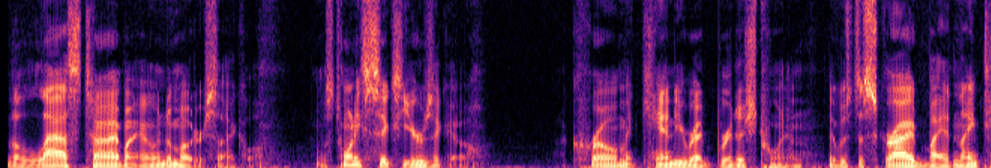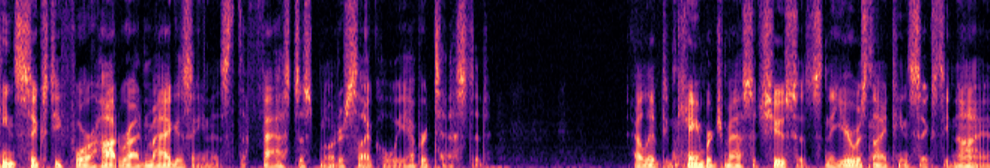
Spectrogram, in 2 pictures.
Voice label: Non-Fiction, First Person Memoir

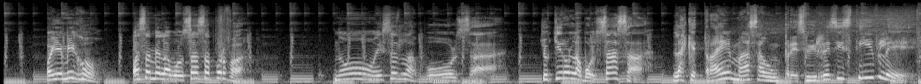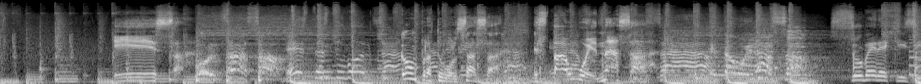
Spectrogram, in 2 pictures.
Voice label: Commercial Spanish Guatemala; Lay's

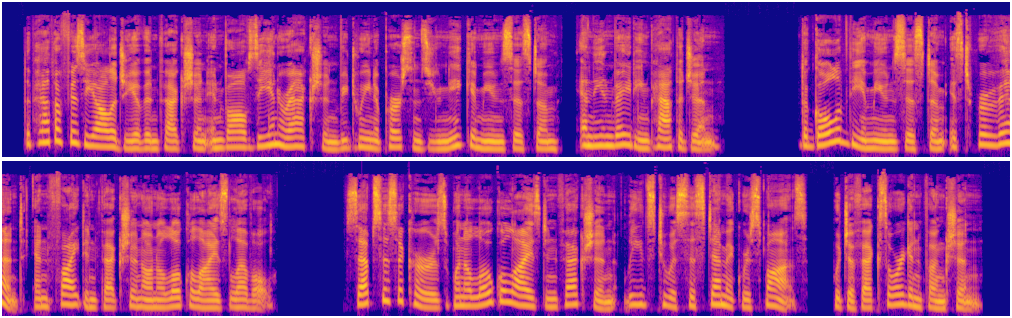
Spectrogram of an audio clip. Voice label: Medical explainer

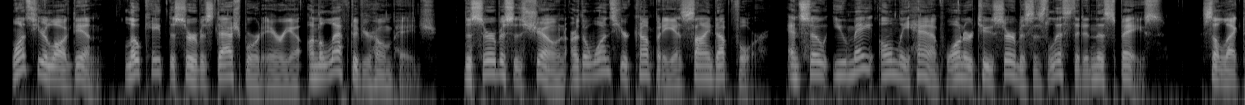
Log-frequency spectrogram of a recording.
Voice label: eLearning Computer UI Training

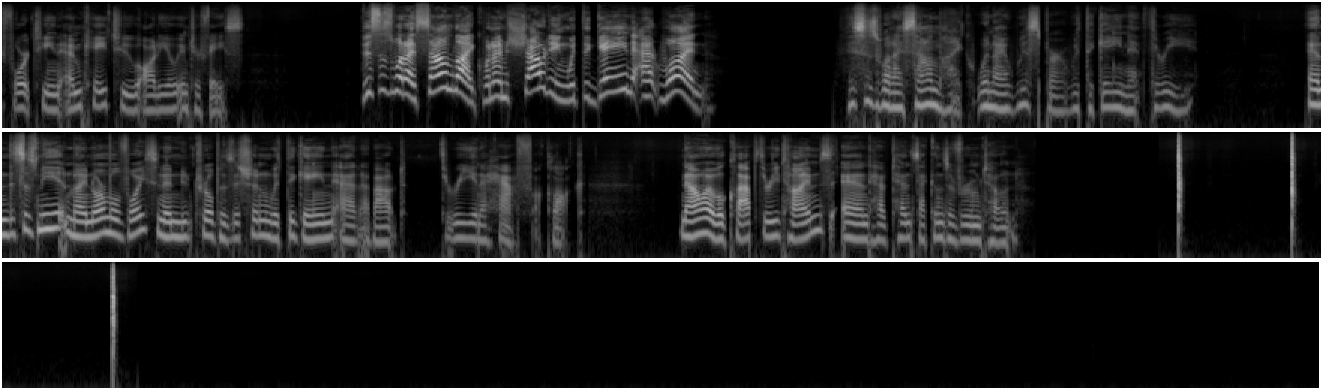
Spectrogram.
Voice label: STUDIO SAMPLE

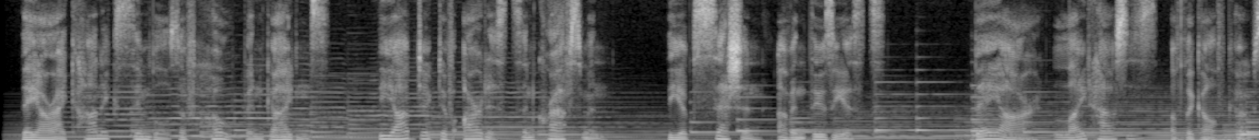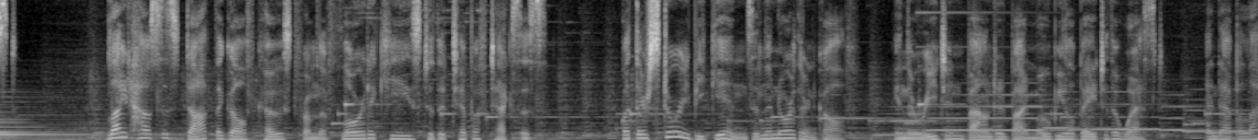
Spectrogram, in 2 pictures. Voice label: Documentary

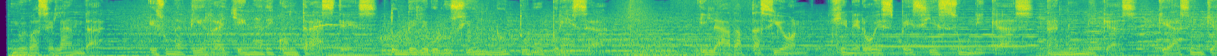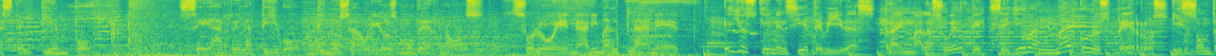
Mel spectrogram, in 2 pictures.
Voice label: PROMO

